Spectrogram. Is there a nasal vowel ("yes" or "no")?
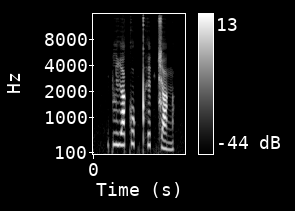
no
